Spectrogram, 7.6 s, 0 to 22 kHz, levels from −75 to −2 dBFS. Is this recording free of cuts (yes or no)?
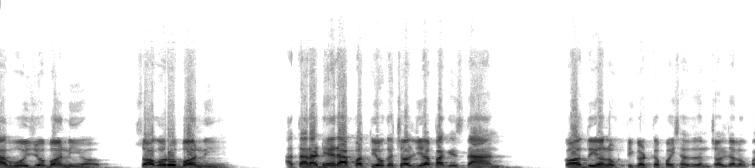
yes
